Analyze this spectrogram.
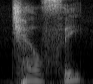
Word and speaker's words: Chelsea: we've got Burnley Burnley Chelsea Chelsea so the stress is on the first part Chelsea here we've got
